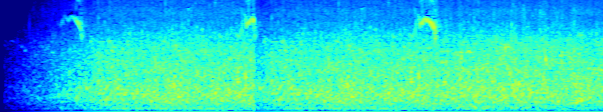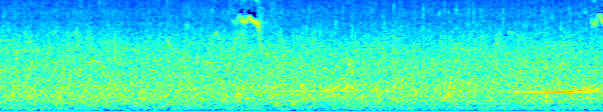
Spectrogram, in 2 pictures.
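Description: Steady rush of running water that fades in over the first second, with a short high bird chirp every few seconds.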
